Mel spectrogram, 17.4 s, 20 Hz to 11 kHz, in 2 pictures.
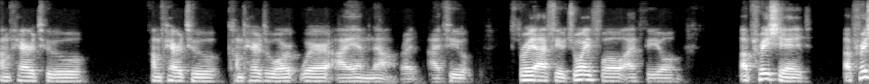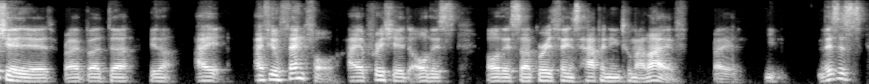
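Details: Stuttering of about 20 years in an adult man after 7-8 weeks of therapy without physical strategies; he reports feeling about 70% free.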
